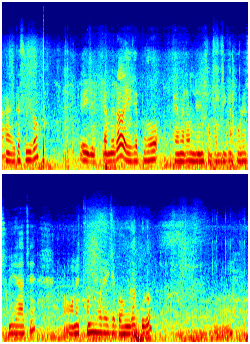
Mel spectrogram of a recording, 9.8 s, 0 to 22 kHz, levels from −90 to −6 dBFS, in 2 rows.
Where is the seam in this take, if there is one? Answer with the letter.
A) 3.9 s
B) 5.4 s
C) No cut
C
